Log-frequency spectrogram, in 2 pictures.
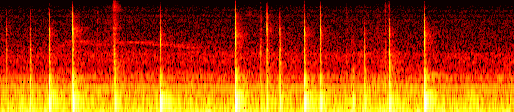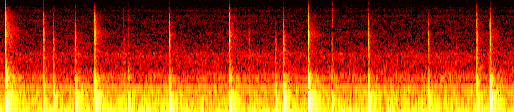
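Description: Long painted nails of both hands tap on a large, solid, dark laminated tabletop. Many quick, irregular taps land as short, dry clicks with a dull low body and almost no ring. A steady low hum sits underneath throughout.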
